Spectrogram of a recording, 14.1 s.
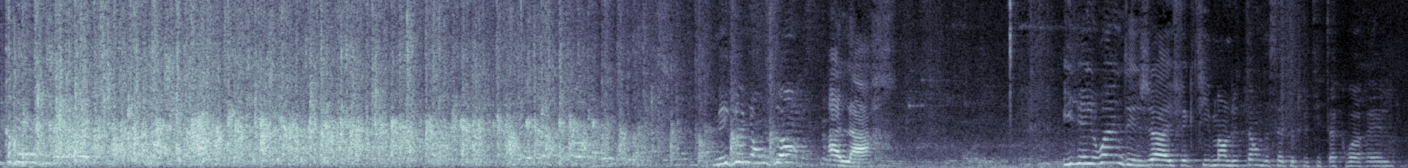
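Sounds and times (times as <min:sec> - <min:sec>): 
audience applauding: 0:00.0 - 0:08.2
speech: 0:08.3 - 0:08.8, 0:10.6 - 0:14.0.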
